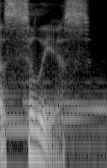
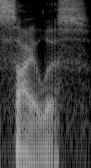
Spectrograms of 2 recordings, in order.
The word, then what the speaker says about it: Silas: that their great grandpa selus used to own is that how you say it oh nope it's silus thank God for Google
